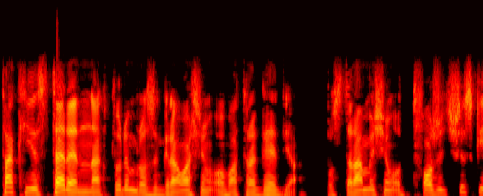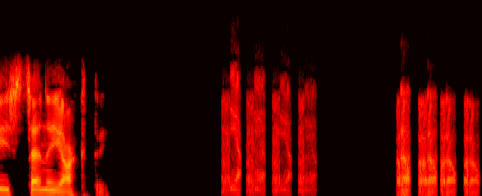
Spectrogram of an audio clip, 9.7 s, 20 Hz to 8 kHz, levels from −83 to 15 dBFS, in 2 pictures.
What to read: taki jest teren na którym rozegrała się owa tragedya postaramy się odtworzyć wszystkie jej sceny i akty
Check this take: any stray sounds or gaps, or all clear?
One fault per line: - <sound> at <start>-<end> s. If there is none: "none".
- laugh at 7.0-8.0 s
- laugh at 8.8-9.6 s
